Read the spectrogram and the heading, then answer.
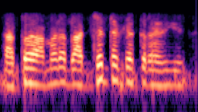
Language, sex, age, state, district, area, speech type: Malayalam, male, 18-30, Kerala, Alappuzha, rural, conversation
